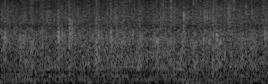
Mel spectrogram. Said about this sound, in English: All right? You can clap your hands for that.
